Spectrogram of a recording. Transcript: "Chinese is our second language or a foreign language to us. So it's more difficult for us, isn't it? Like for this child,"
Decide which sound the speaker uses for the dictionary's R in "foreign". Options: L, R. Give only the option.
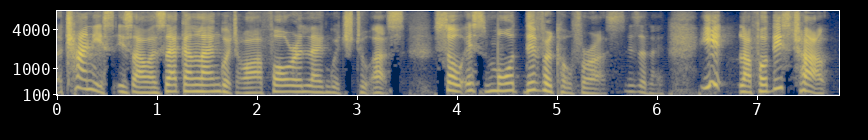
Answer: R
